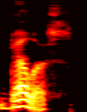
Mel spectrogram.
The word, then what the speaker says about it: bellows: I know a man who calls them bellis, which is, I believe, the professional pronunciation.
